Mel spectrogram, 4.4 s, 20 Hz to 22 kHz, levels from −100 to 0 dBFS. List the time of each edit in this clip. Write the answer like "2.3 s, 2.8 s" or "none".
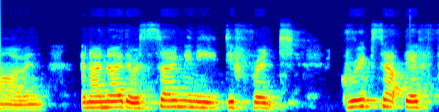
none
